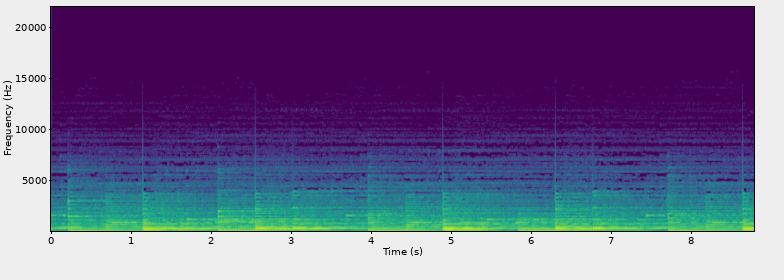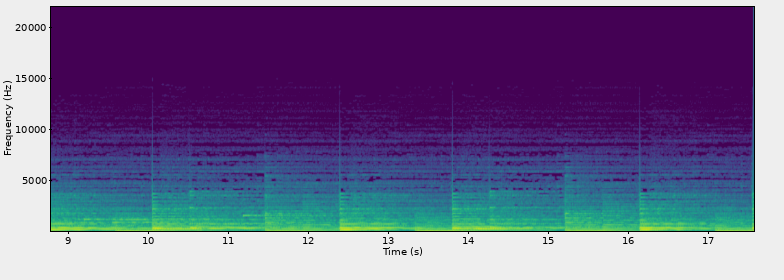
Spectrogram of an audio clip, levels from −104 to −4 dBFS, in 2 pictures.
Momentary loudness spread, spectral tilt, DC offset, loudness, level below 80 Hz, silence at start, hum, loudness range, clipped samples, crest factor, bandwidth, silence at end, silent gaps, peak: 9 LU; -9 dB/octave; under 0.1%; -21 LUFS; -32 dBFS; 0 s; none; 2 LU; under 0.1%; 16 dB; 6.4 kHz; 0 s; none; -6 dBFS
